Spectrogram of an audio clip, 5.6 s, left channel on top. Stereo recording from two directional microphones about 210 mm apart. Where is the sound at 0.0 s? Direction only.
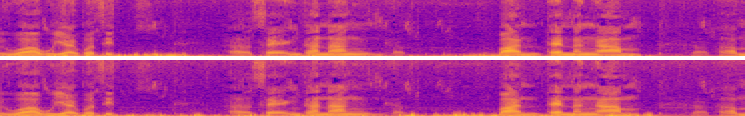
15° left (ahead or behind).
